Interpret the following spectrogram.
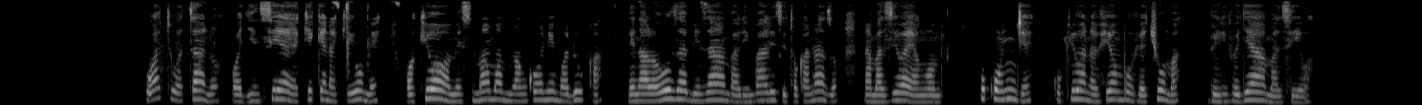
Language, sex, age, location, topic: Swahili, female, 25-35, Dar es Salaam, finance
